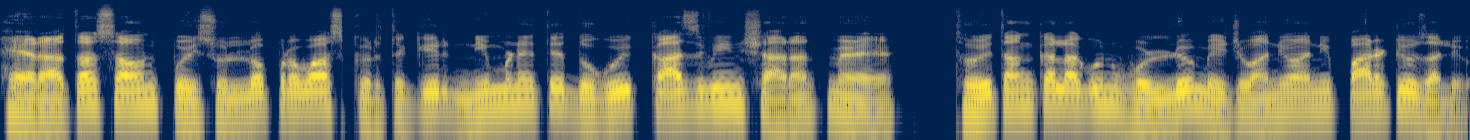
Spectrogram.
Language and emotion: Goan Konkani, neutral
